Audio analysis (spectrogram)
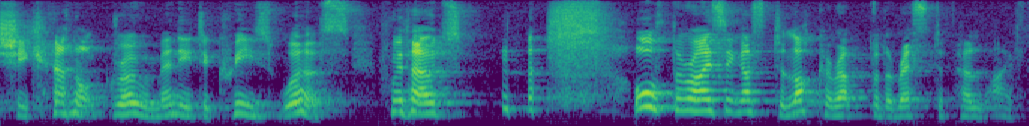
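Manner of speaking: chuckling through the words; father teasing daughter about Lydia, dry laughing voice. Acted. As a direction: laugh at his own joke while talking. Father jokes about locking Lydia up.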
